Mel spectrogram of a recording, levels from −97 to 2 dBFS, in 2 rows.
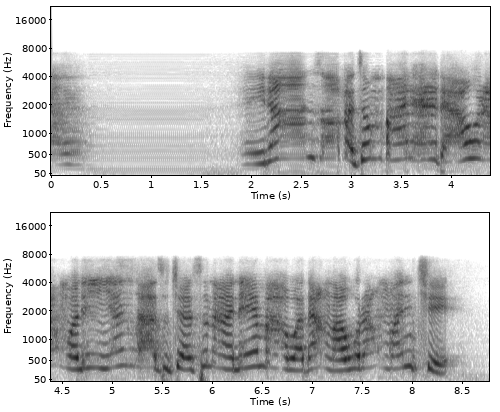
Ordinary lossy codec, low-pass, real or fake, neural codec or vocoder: Opus, 32 kbps; 7.2 kHz; fake; codec, 16 kHz, about 1 kbps, DyCAST, with the encoder's durations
